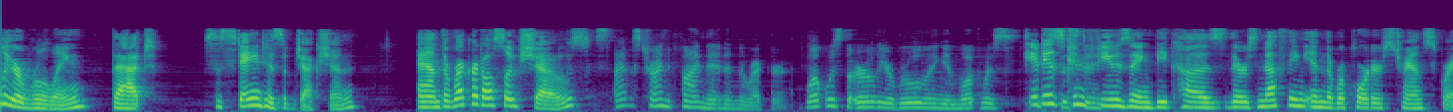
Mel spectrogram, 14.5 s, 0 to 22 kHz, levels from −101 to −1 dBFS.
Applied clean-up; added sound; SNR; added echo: neural mask model DeepFilterNet 3.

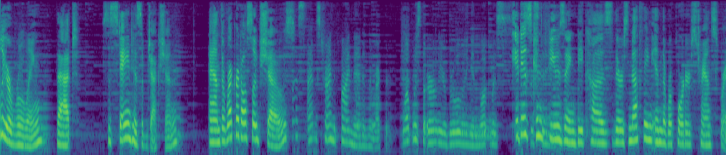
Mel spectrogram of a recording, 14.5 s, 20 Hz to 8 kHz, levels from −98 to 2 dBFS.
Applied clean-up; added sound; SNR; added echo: neural mask model RNNoise.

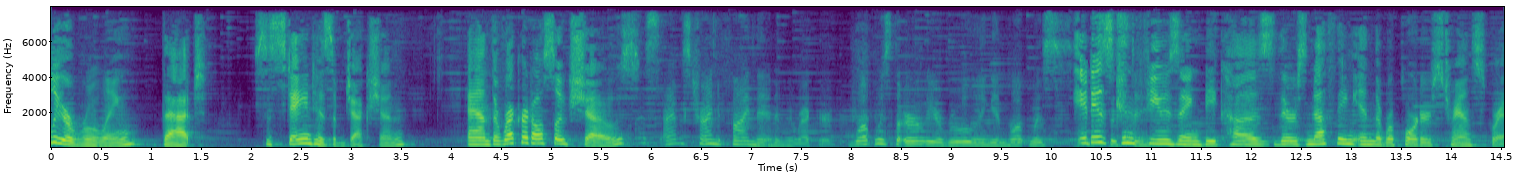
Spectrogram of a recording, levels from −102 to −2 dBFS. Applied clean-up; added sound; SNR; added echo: neural separator model SepFormer DNS4.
